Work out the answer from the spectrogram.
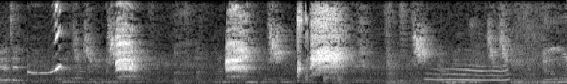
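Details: Pet ring-necked parrot kept indoors as a talking bird, uttering a rising whistle, bursts of harsh raspy squawks and chattering speech-like syllables, then drawn-out wavering whistled tones at the end.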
